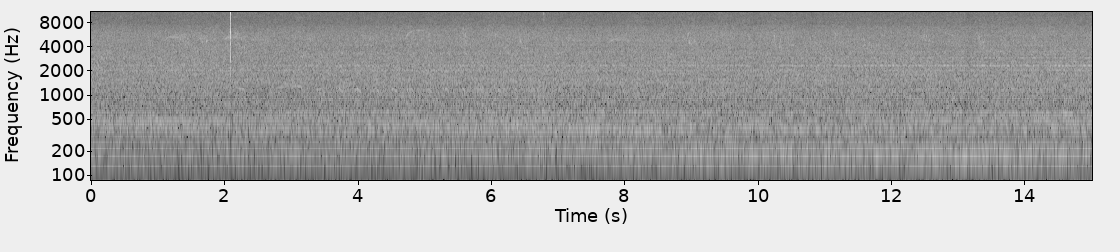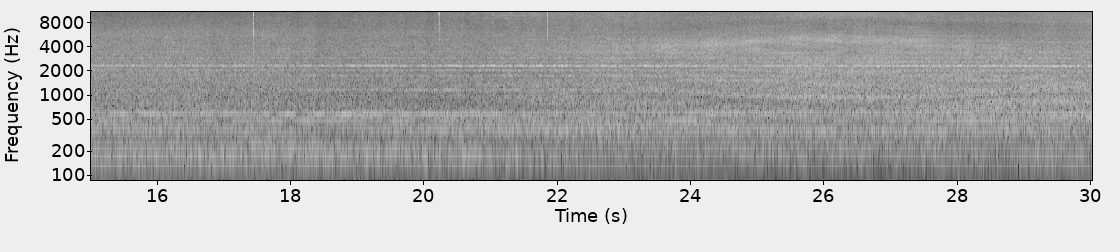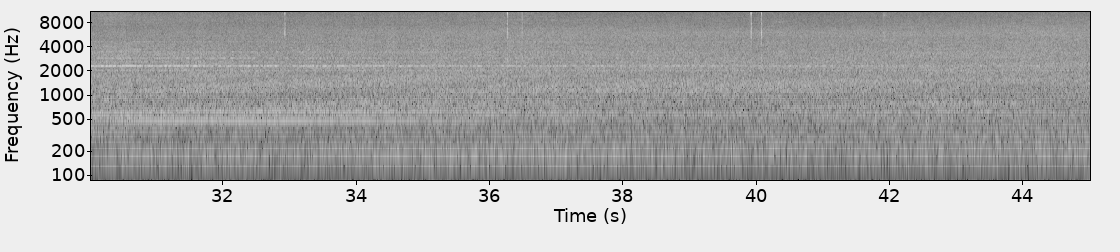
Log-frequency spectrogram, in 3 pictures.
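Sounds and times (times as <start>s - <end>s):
thin high whine: 0.0s - 45.0s
train wheels rumbling on rail: 0.0s - 45.0s
low tone: 12.5s - 45.0s.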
